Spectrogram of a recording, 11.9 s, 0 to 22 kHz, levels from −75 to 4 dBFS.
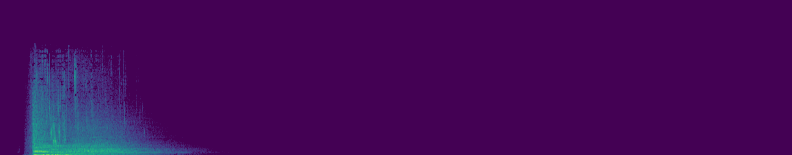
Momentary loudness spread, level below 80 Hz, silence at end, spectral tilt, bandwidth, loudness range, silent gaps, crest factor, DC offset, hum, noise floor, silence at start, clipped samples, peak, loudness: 18 LU; -32 dBFS; 9.55 s; -4.5 dB/octave; 15.5 kHz; 18 LU; none; 24 dB; under 0.1%; none; -86 dBFS; 0.45 s; under 0.1%; -4 dBFS; -22 LUFS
